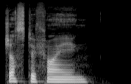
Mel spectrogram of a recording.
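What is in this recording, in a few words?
"justifying", British English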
